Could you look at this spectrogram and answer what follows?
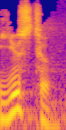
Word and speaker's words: used to: 그렇지만 이렇게 쓸 때에는 S 발음이에요. used to.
